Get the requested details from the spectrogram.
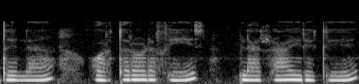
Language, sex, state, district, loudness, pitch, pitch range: Tamil, female, Tamil Nadu, Nilgiris, -14 LUFS, 210 Hz, 200-215 Hz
